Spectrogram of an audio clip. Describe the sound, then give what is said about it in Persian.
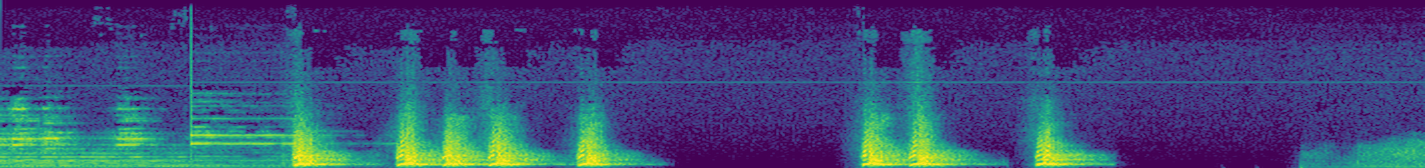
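Sharp dog barks in London at dusk, eight in all: a quick run of five, a pause, then three more, each loud and clipped with silence between. “واق واق غروب؟ ولی عزیزم این فقط برای رد و بدل شایعاته.”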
